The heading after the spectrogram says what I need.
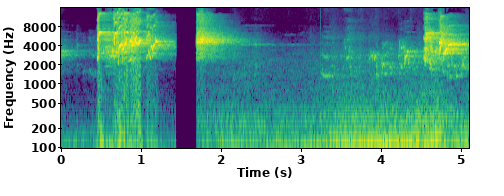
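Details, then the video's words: African lovebirds giving loud, harsh, buzzy shrieks: two bursts close together at the start, a quieter chattering stretch, then another grating screech at the end over faint background hum. "The Vibrant Sounds of African Love Birds"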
